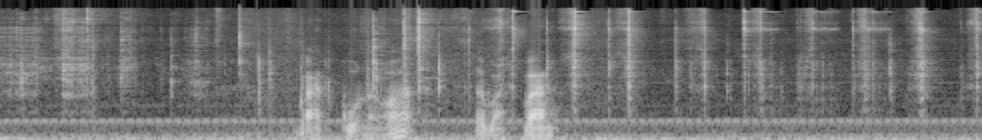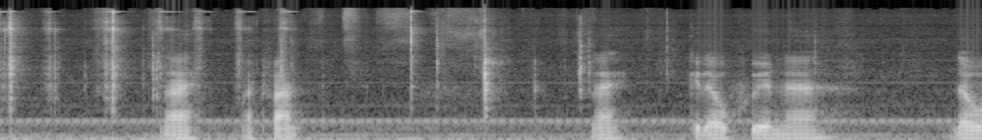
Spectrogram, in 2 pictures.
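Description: Fishing rod sections click and tap softly as hands handle them.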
